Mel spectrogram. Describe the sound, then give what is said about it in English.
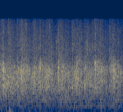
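Applause greets a guest speaker as he comes to the podium for a science lecture. It is a brief, steady patter of many hands clapping at an even level. “Please join me in welcoming to the Distinctive Voices podium, Dr. Kevin Peter Hand.”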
